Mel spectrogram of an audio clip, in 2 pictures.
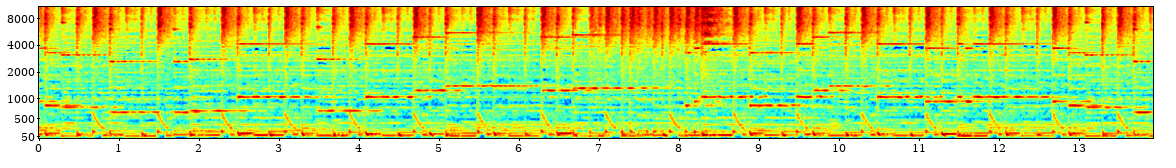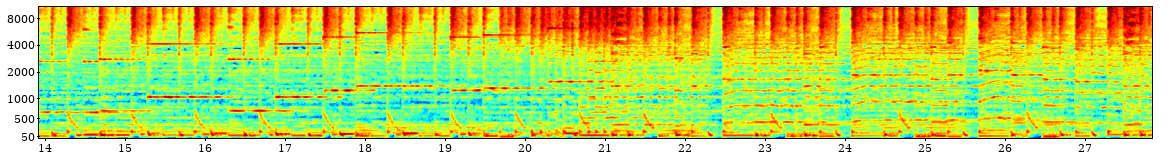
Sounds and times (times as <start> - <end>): Music: 0.0 - 27.8.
